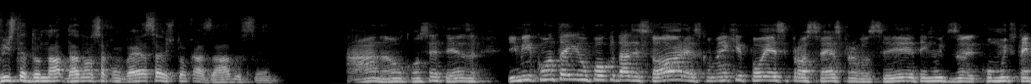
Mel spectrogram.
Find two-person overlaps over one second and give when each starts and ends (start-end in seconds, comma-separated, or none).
none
